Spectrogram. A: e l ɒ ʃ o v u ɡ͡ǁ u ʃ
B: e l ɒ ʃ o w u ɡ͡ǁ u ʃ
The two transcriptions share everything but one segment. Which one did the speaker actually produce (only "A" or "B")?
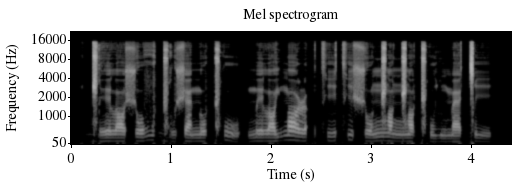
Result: A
